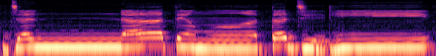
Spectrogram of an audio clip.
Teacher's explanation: यहाँ पे इख्फा का कायदा हो रहा है, हमने नून तनवीन की आवाज़ को छुपा दिया है।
